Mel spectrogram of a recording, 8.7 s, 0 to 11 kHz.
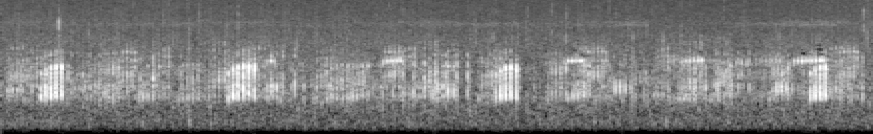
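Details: A male forest green tree frog climbing a person at a spawning site in Japan, 16 June 2013, waiting for females, gives short chuckling bursts of rapid clicks every second or two.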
